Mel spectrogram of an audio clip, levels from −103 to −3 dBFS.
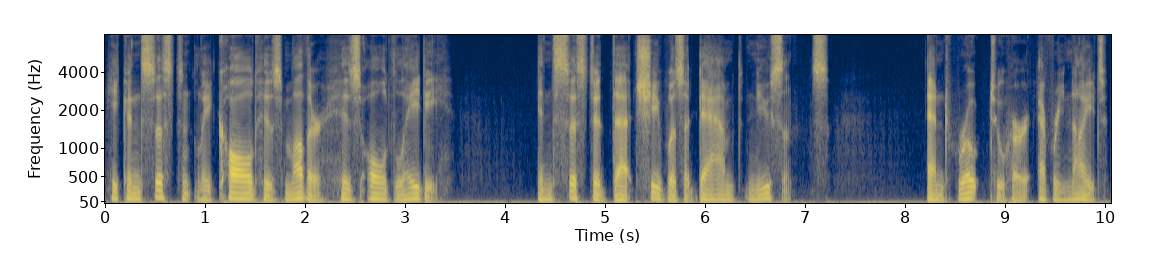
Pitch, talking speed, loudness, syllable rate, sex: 90 Hz, 120 wpm, -21 LUFS, 4.4 syllables/s, male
